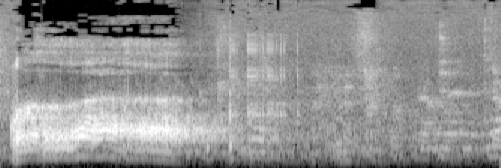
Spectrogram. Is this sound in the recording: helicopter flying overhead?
no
